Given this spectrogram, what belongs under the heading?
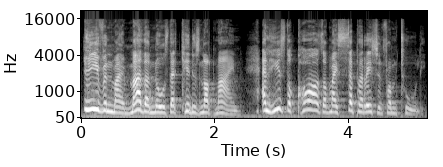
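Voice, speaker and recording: A woman's voice: fairly high pitch, expressive, normal speed. A woman with a South African accent voicing an aggrieved, insistent husband in a storybook reading. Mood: defiant. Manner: emphatic, insistent. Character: indignant, aggrieved husband in his cups.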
